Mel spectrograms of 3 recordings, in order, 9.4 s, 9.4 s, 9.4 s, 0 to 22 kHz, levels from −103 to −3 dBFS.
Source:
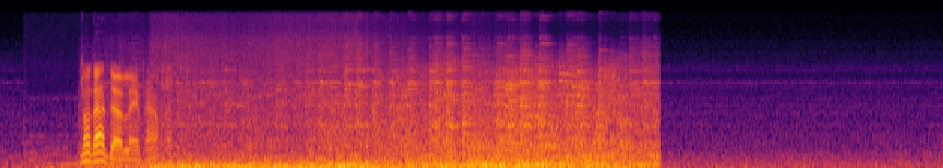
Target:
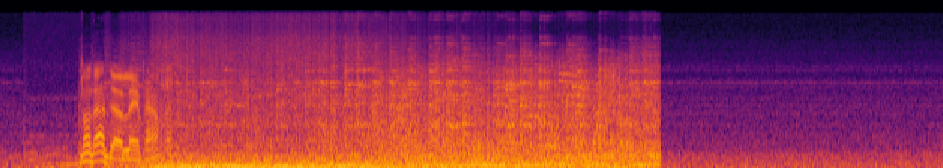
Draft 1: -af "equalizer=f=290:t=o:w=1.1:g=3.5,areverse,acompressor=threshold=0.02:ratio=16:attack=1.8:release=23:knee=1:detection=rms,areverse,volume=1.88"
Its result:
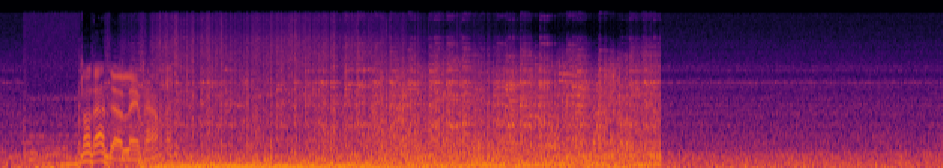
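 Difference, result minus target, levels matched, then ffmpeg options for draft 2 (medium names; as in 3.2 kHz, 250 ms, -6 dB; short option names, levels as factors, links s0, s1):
compression: peak gain reduction +10 dB
-af "equalizer=f=290:t=o:w=1.1:g=3.5,areverse,acompressor=threshold=0.0668:ratio=16:attack=1.8:release=23:knee=1:detection=rms,areverse,volume=1.88"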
